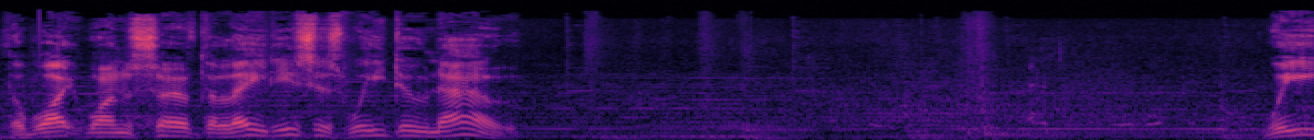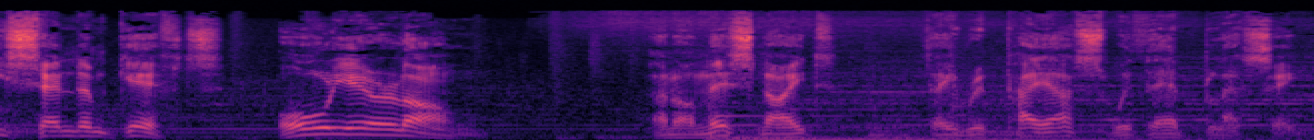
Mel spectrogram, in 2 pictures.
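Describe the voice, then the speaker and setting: A man's voice: medium pitch, big pitch swings, unhurried, soft background music. A man playing a solemn, devout peasant elder in a fantasy game, speaking in archaic rustic phrases. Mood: defensive, stern. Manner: archaic, reverent rustic speech. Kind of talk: fantasy video game acting.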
